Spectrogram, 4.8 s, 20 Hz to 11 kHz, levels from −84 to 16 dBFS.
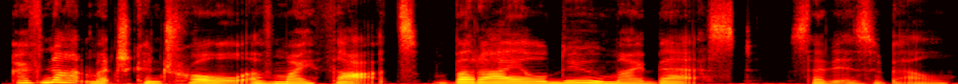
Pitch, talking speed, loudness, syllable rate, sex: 195 Hz, 175 wpm, -21 LUFS, 4.0 syllables/s, female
